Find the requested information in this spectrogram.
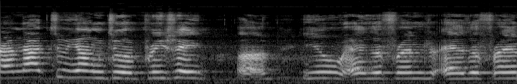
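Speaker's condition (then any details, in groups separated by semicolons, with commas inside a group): Spastic quadriplegic cerebral palsy; wheelchair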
